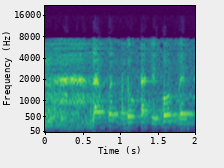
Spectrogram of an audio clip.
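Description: A man speaking in Khmer, a monk preaching a Buddhist sermon in a continuous stream of speech.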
